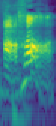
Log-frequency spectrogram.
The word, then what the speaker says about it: Aja: And fun fact, AA's name is actually pronounced aha cuz in Spanish the J is pronounced as an H.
